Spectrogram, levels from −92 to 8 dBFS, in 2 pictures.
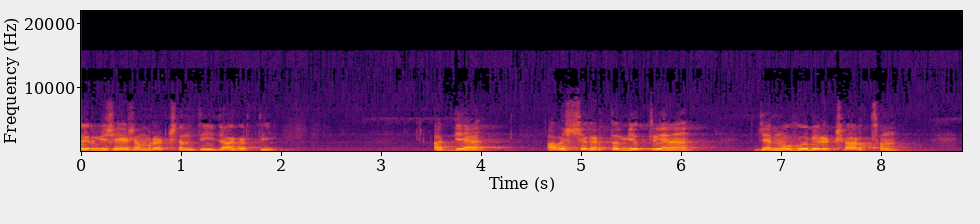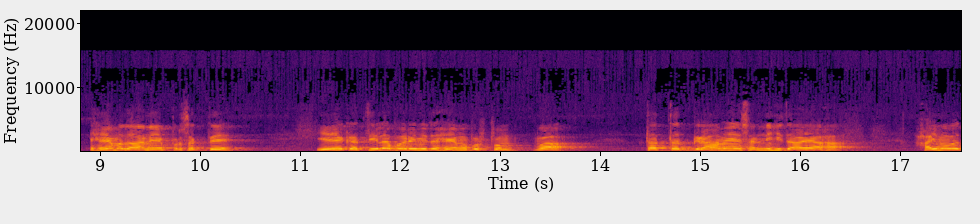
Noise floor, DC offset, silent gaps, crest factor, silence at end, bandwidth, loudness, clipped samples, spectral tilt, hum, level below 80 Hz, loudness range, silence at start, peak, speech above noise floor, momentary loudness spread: -49 dBFS; under 0.1%; none; 14 dB; 0 s; 15 kHz; -16 LUFS; under 0.1%; -5.5 dB/octave; none; -58 dBFS; 4 LU; 0 s; -4 dBFS; 34 dB; 11 LU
